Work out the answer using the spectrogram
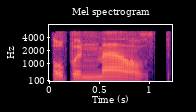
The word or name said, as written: openmouthed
